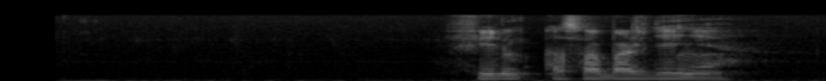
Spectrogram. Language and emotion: Russian, neutral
